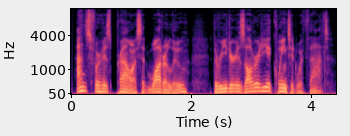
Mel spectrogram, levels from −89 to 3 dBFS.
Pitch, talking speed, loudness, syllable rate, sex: 115 Hz, 175 wpm, -16 LUFS, 5.5 syllables/s, male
